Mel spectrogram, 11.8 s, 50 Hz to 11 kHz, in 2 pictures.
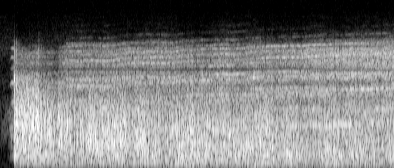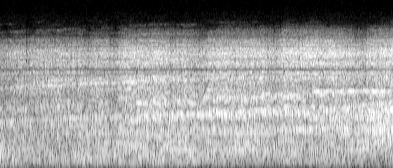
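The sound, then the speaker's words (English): A rocket blast-off sound effect bursts in suddenly and holds as a loud, dense, rushing roar with a deep rumble beneath, continuing steadily for about twelve seconds without a pause. “Countdown for blast-off. X-5, 4, 3, 2, X-1, fire.”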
